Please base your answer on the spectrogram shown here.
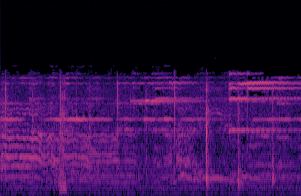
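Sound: many bells ringing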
